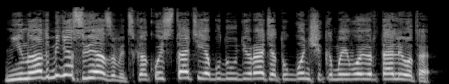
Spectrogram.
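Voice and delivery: very high, loud squeaky pilot; squawking outraged jackal; frantic indignant protest. A narrator's reading. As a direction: plead and object at the top of the range. Pilot protests being tied up.

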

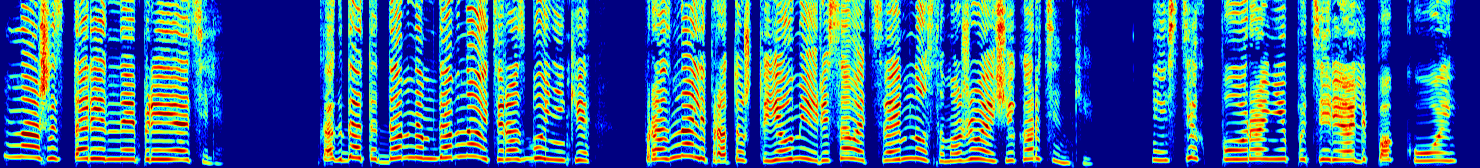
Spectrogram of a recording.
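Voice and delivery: very high, loud storybook character voice; high-pitched, emphatic little figure; voiced cartoon Pencil character, earnest. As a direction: pipe it up high and loud, speculating.

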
